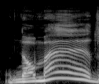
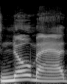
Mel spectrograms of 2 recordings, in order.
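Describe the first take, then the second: First: It is said in a put-on French accent. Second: It is said in a plain English accent.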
